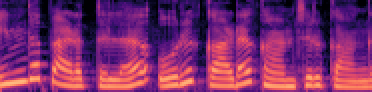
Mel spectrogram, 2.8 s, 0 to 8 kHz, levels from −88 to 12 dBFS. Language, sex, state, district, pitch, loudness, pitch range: Tamil, female, Tamil Nadu, Nilgiris, 235 Hz, -12 LUFS, 215-290 Hz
